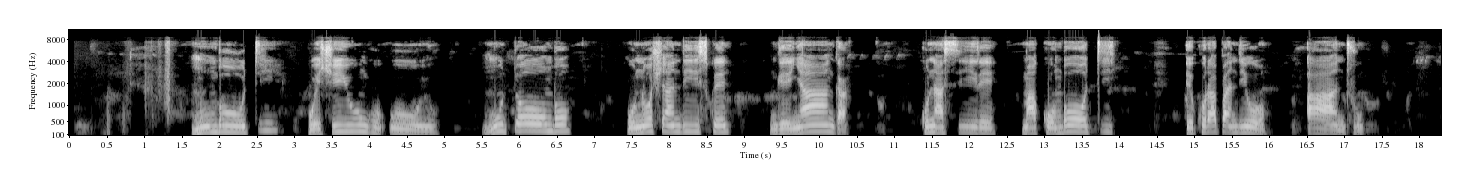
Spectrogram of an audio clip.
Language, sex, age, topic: Ndau, male, 36-49, health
